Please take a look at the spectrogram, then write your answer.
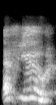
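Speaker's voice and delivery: abs talking back. Pretend. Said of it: "every single one of my abs be like".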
